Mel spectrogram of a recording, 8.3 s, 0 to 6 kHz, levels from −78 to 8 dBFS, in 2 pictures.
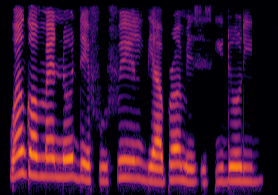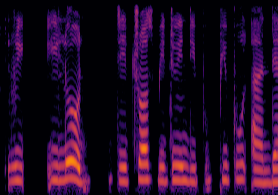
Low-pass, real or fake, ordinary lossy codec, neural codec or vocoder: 5.4 kHz; real; none; none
